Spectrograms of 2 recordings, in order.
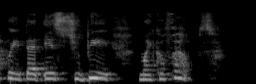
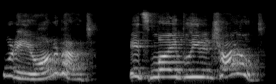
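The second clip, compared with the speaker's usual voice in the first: put-on thick Dublin accent, outraged at the priest; furious Dublin mammy shouting; angry Dublin mother; 7 semitones higher, 5 dB louder than usual. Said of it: "She's still not happy".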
